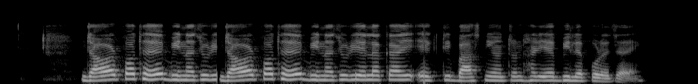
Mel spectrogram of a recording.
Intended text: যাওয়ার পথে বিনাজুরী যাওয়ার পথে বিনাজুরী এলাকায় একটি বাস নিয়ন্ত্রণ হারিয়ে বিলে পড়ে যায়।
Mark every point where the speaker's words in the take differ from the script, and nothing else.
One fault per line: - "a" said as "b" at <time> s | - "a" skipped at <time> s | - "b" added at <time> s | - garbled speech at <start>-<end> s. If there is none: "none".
none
